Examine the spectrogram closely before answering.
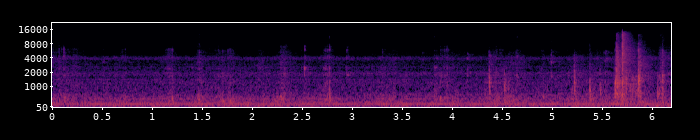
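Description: Quiet chewing of chocolate-covered nuts, with soft scattered mouth clicks over a low steady hum; a few louder crackles come near the end.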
